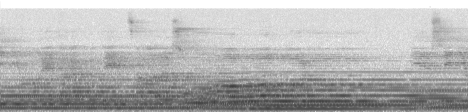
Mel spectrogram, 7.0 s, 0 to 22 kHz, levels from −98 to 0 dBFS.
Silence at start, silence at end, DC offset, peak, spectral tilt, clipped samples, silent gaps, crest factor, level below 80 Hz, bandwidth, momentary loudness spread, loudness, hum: 0 s; 0 s; under 0.1%; -14 dBFS; -8 dB/octave; under 0.1%; none; 14 dB; -56 dBFS; 16 kHz; 6 LU; -28 LUFS; none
